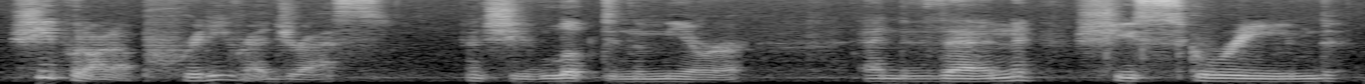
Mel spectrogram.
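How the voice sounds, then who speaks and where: Man, low and husky, kids' storytime reader on a webcam, gentle asides. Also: slow pace, poor audio. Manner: gentle, chatty asides to kids. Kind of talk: reading a picture book aloud on a livestream. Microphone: webcam livestream.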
